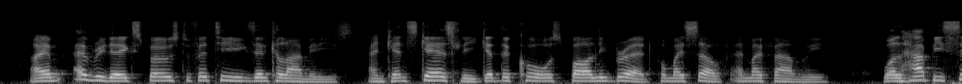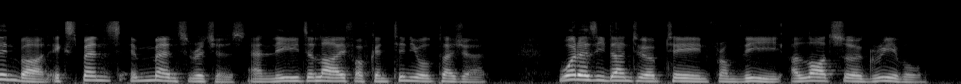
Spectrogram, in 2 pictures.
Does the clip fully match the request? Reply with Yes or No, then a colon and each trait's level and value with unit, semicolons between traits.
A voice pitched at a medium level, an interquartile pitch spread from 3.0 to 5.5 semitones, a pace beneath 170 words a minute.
Yes: medium, 155 Hz; average, 3.6 semitones; average, 145 wpm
